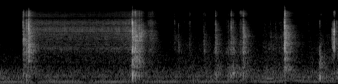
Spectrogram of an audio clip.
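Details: Old film camera checked as a potential purchase, shutter set to one second: two crisp clicks about a second apart as the shutter opens and closes, then winding clicks. The slow speed times correctly.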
